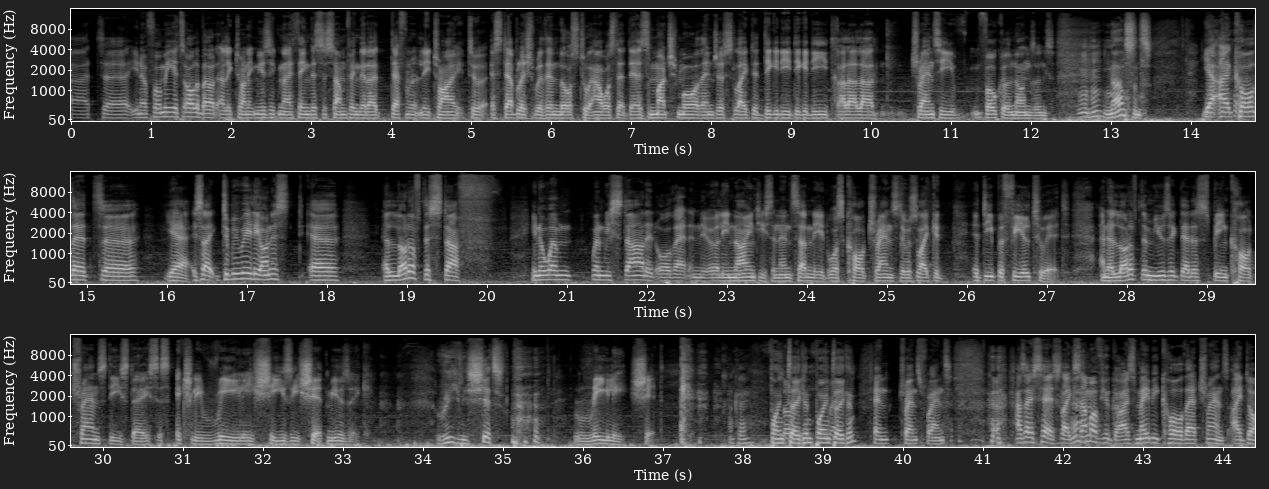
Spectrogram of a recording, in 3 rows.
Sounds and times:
Speech: 0:00.0 - 0:13.5, 0:14.1 - 0:20.0, 0:20.6 - 0:33.4, 0:34.1 - 0:35.2, 0:35.9 - 0:37.0, 0:37.8 - 0:44.4.

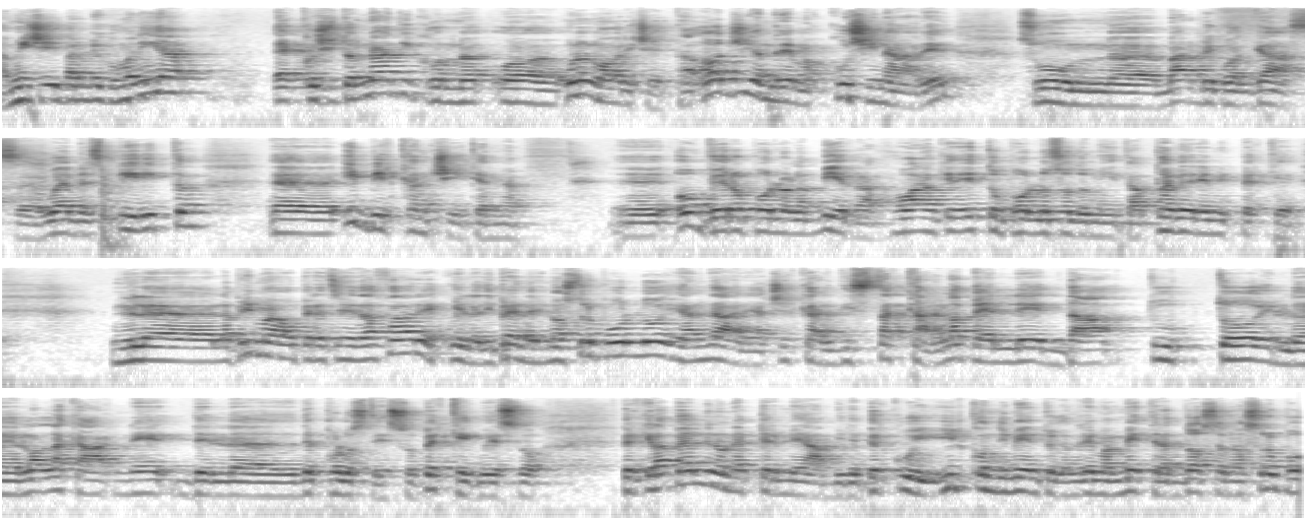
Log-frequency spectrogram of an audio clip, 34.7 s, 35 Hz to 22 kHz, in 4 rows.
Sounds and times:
Speech: 0:00.0 - 0:17.4, 0:18.1 - 0:34.7.

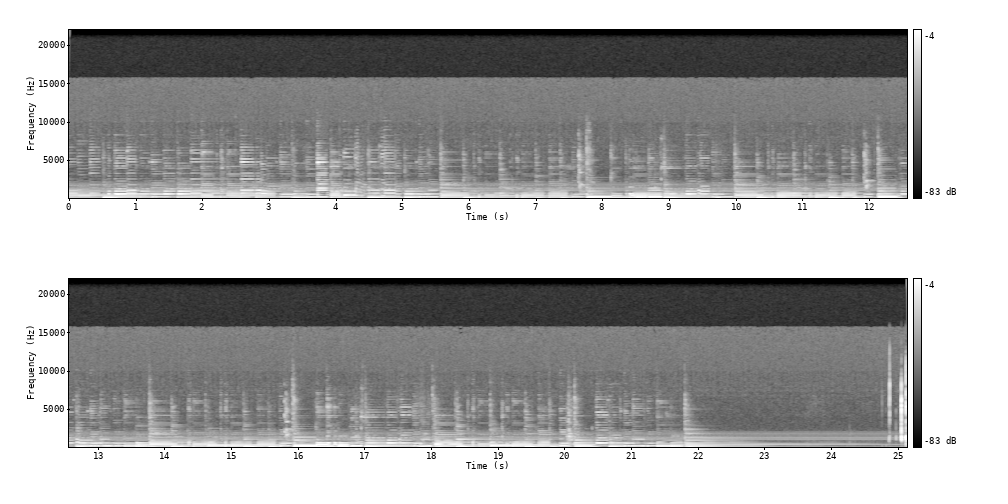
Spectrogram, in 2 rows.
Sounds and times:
Guitar: 0:00.0 - 0:25.1.

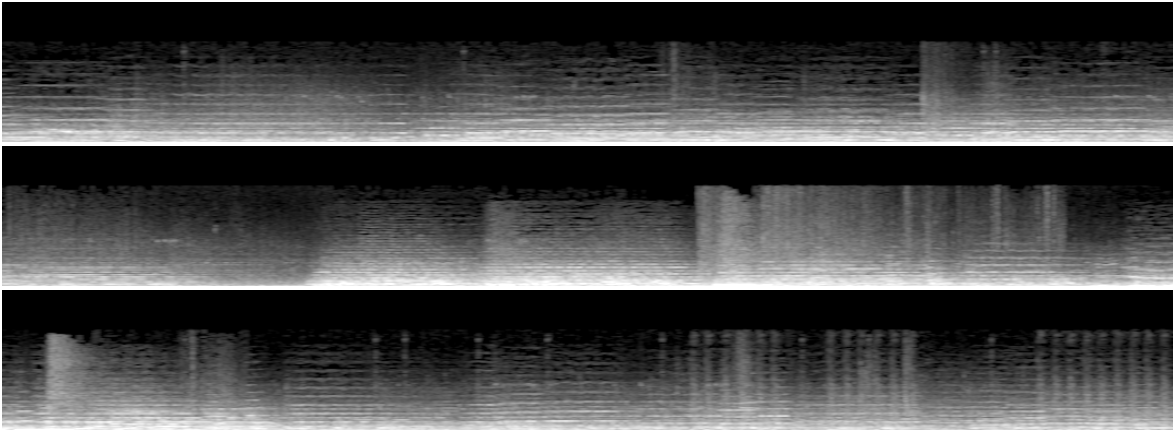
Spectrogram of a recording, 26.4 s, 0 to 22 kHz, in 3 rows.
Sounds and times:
Music: 0:00.0 - 0:26.3.

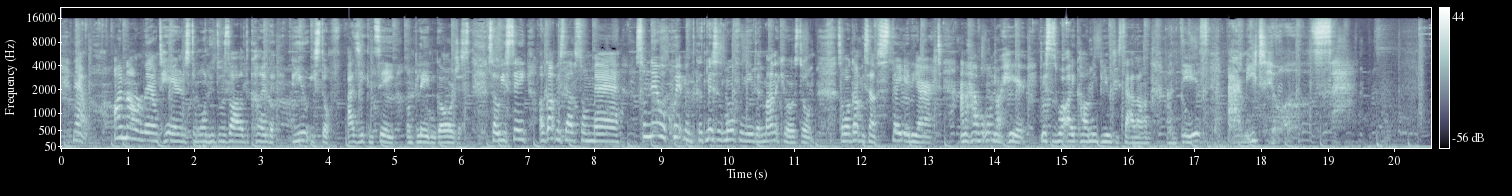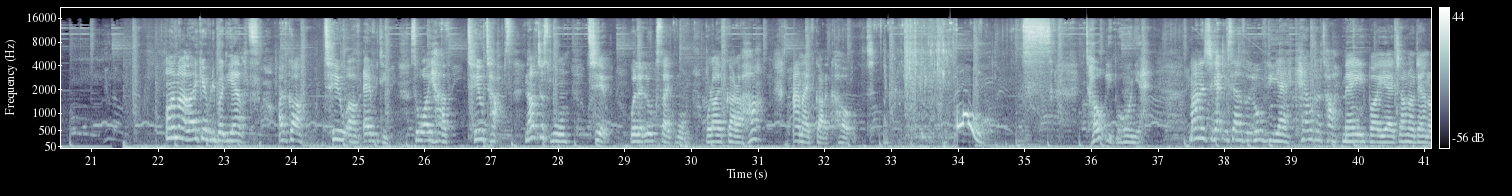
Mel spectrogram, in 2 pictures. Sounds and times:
Music: 0:00.0 - 0:41.1
Speech: 0:00.1 - 0:19.4, 0:22.1 - 0:32.9, 0:34.0 - 0:41.1.

